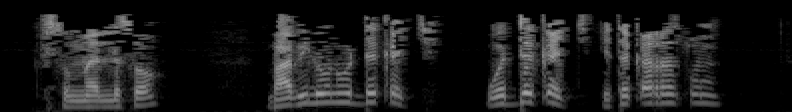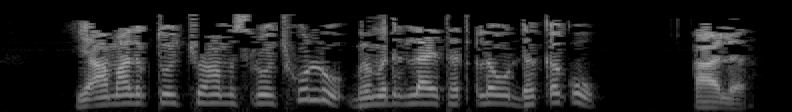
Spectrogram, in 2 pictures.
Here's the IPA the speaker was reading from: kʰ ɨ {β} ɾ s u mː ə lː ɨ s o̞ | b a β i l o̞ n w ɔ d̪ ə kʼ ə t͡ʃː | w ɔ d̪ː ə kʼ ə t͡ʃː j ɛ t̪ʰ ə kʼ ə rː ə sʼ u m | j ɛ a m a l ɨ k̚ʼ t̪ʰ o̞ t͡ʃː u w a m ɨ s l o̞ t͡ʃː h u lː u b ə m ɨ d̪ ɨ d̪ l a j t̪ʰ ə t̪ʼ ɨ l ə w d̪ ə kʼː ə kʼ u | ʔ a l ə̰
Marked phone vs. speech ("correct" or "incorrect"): incorrect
